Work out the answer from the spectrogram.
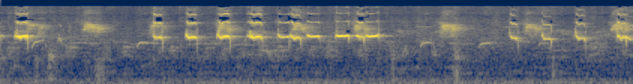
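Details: Ducklings peeping: loud, high, shrill peeps, each sliding downward, given in rapid runs of several per second, with a steady low background hum.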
